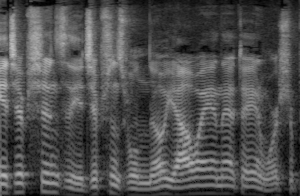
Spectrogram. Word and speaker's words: Yahweh: are pretty sure that the tetragrammaton is supposed to be pronounced Yahweh because of writings in Egypt so anyway Harry engravings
